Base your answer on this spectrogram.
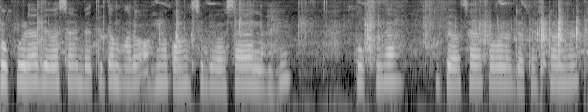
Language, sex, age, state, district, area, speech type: Odia, female, 18-30, Odisha, Subarnapur, rural, spontaneous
